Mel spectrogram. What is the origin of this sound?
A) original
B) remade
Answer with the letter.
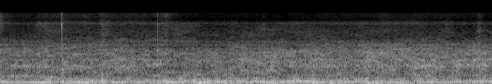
B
